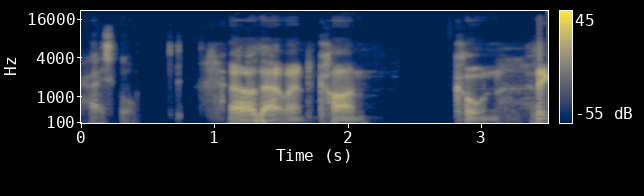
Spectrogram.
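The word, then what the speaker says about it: K-On!: Cone. I think it's Cone. Cone is how you Okay. pronounce it. Everyone calls it K-On and here in America.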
